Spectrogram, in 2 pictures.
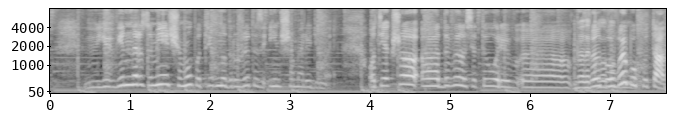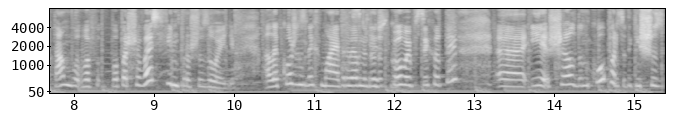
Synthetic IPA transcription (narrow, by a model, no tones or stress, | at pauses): ʋʲinːɛɾɔzʊmʲijɛt͡ʃɔmupɔt̪ɾʲibnɔd̪ɾʊʐɪt̪ɪzʲinʃɪmɪlʲʊdʲmɪ̰ | ɔt̪jɐkʃt͡ʃɔd̪ɪʋɪlˠɐsʲɐt̪eɔɾʲiji | ʋelˠɪkɔɦɔʋɪbʊxʊt̪ɑt̪ɑmpɔpɛrʃɛʋɛsʲfʲilʲmpɾɔʃɪzɔjidʲiw | ɐlˠɛkɔʒɪnznɪxmɑjɛplˠɛwnɪjd̪ɔɐt̪kɔʋɪjpsɪxɔt̪ɪpː | iʃɛlˠd̪ɔnkupert̪sɛt̪ɐkɪjʃɪz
